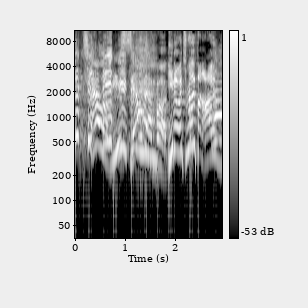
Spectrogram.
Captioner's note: Ross laughing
